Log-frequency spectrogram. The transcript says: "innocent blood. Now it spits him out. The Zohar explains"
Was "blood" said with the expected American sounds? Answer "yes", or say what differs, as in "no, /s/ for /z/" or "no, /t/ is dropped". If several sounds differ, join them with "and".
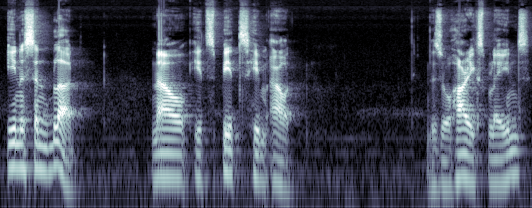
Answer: yes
